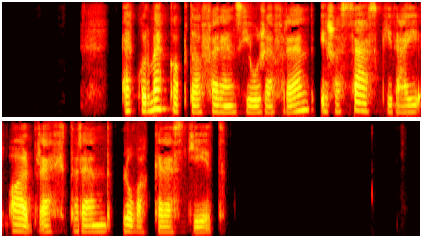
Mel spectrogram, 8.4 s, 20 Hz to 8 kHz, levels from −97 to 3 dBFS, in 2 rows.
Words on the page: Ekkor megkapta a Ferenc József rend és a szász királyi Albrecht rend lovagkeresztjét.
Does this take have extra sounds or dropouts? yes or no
no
